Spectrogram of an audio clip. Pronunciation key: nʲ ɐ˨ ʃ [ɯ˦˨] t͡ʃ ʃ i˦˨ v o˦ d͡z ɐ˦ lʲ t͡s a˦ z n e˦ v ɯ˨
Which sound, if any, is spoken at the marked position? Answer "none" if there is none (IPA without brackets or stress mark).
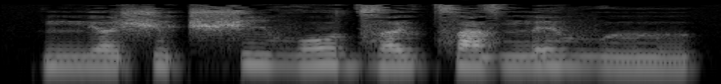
ɯ˨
